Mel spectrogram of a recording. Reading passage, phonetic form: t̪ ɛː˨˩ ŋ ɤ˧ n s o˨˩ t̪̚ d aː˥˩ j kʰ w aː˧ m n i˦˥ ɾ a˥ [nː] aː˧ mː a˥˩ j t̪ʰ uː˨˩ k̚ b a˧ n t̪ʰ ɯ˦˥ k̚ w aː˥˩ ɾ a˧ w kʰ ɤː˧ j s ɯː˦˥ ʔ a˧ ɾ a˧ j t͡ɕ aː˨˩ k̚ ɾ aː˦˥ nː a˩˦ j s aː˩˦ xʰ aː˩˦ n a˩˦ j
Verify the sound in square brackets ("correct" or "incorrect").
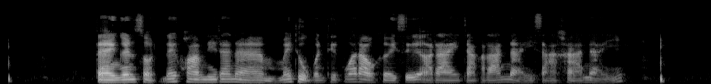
incorrect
